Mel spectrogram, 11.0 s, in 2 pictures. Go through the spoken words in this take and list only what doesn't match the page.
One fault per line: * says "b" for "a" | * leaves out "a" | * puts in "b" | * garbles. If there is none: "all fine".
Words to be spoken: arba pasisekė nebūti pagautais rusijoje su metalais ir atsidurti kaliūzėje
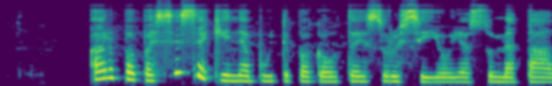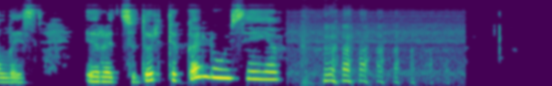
all fine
